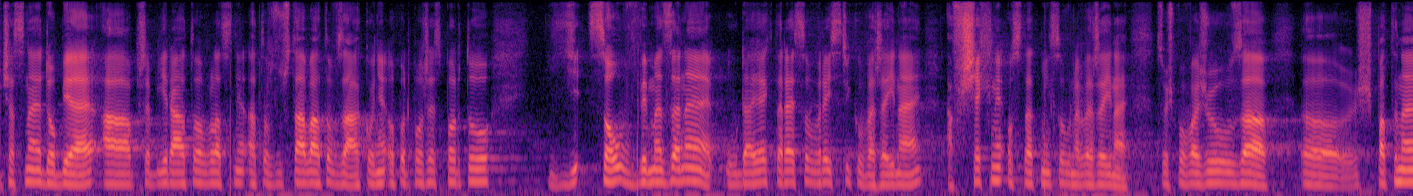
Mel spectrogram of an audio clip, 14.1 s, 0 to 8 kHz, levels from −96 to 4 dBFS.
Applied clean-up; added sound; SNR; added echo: neural separator model SepFormer DNS4.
